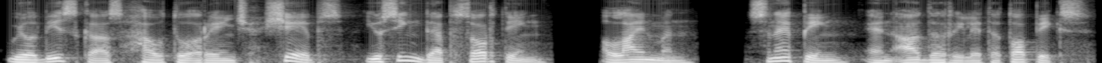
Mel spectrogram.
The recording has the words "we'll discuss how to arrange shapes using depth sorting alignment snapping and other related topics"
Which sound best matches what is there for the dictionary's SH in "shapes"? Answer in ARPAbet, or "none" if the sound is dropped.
SH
